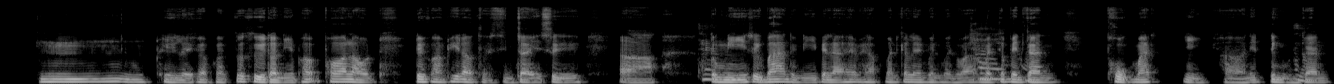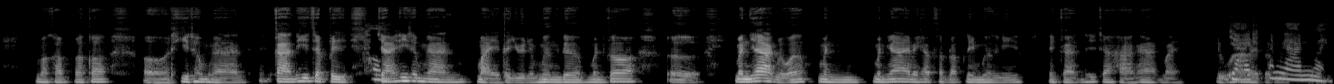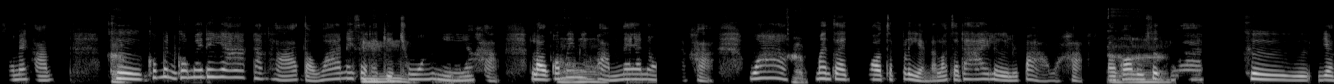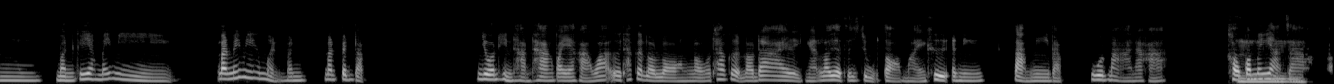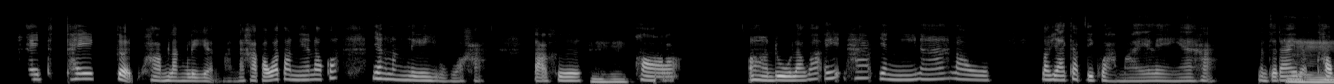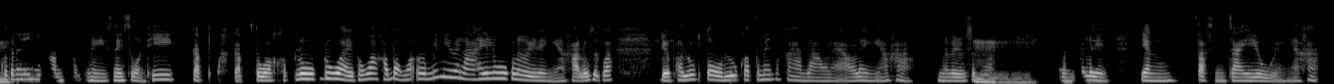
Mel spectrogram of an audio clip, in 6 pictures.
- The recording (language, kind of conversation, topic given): Thai, advice, ฉันควรย้ายเมืองหรืออยู่ต่อดี?
- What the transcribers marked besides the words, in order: other noise; "ของ" said as "คอป"; sneeze; "แบบ" said as "วั่บ"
